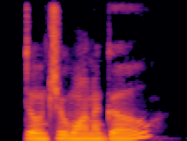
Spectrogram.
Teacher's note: The phrase don't you becomes don'tcha.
